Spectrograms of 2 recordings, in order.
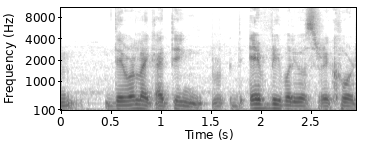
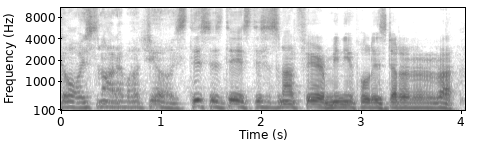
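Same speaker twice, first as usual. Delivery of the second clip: mock protester; 6 semitones higher than usual. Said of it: "cut me off, like".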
